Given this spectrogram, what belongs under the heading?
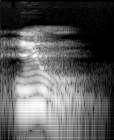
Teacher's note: দুইটা স্বর পাশাপাশি বসছে এবং একসাথে উচ্চারণ হচ্ছে। যখন পাশাপাশি বসবে একসাথে উচ্চারণ হবে তখনই সেটা কেবল যৌগিক স্বর হবে।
